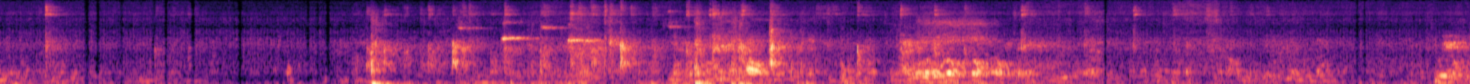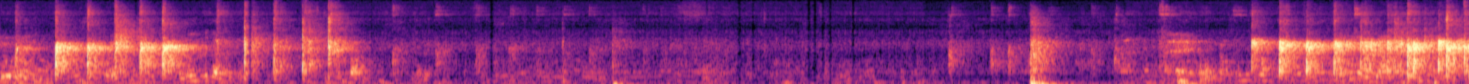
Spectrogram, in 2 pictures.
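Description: A table tennis ball clicks back and forth in a rally in a large echoing hall.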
